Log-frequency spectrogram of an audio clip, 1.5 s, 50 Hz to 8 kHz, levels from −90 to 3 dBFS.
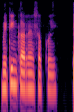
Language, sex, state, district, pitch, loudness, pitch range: Hindi, male, Jharkhand, Jamtara, 145 Hz, -23 LUFS, 135-155 Hz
